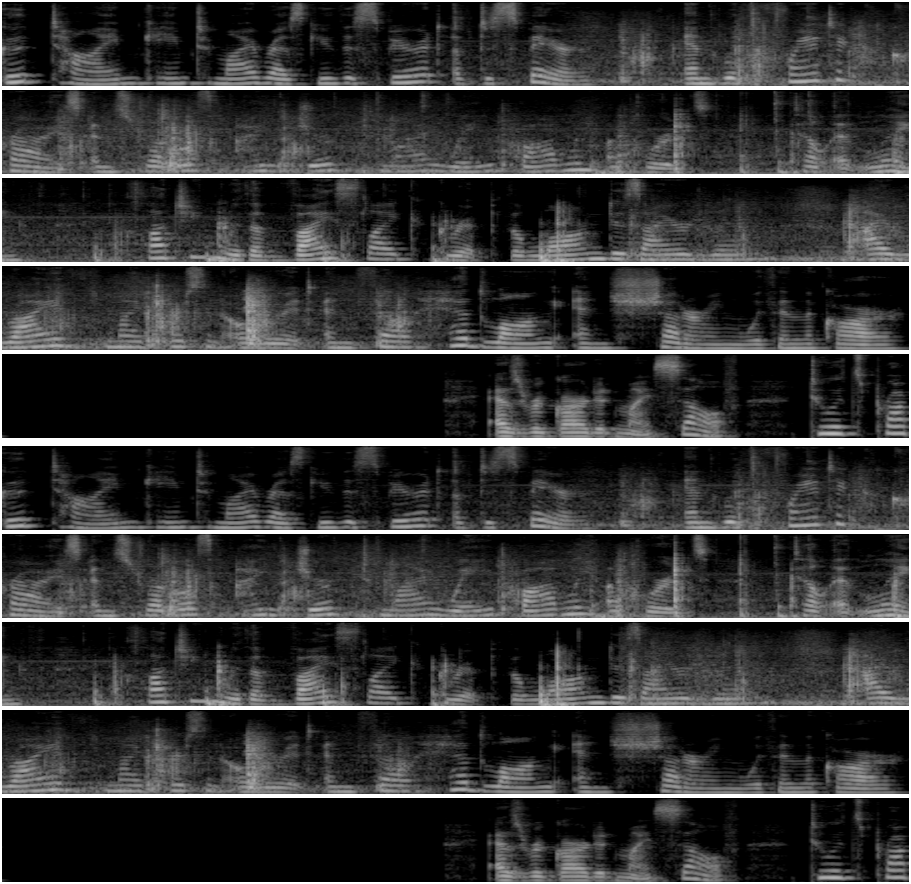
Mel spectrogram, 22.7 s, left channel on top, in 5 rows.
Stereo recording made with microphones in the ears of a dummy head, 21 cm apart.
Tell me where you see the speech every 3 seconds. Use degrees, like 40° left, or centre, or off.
20° left, centre, 30° right, 10° left, 20° left, 20° left, 20° left, 20° left.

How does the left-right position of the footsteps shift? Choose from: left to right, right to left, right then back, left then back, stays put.
right then back.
